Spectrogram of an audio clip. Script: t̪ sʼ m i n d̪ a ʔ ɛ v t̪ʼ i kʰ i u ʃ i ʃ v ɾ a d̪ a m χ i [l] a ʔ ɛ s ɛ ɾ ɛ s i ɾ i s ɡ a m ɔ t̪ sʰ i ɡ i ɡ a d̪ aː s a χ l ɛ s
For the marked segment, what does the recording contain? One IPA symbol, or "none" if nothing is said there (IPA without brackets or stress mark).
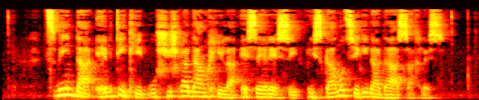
l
